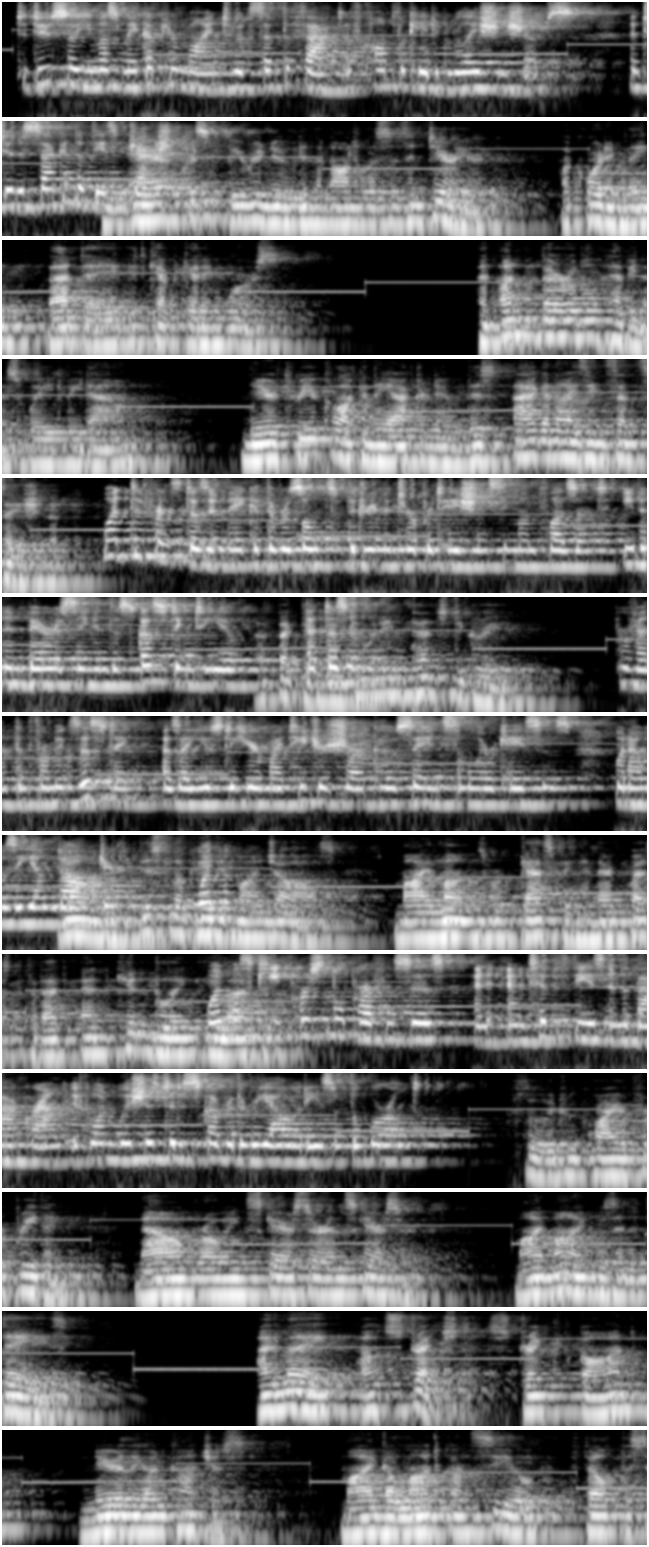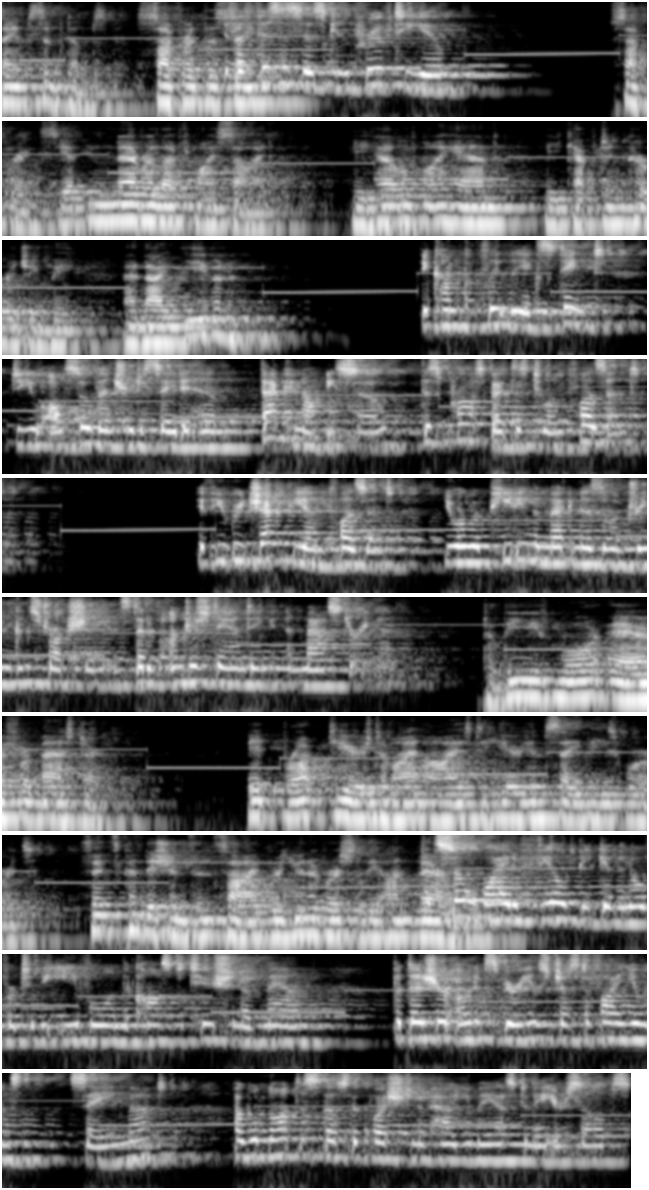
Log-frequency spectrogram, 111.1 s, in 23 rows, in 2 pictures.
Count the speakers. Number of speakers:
2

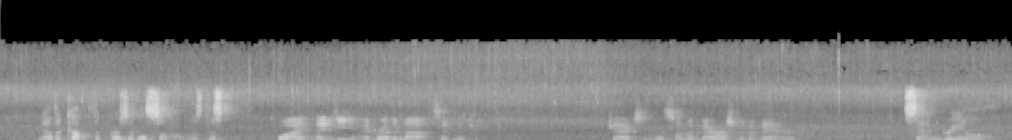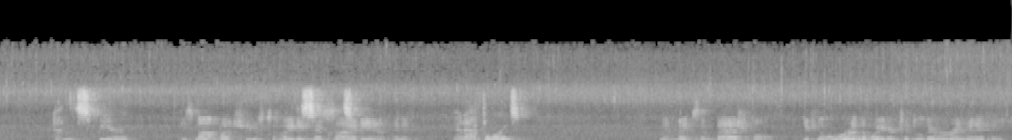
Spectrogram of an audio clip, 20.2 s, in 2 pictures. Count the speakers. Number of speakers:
2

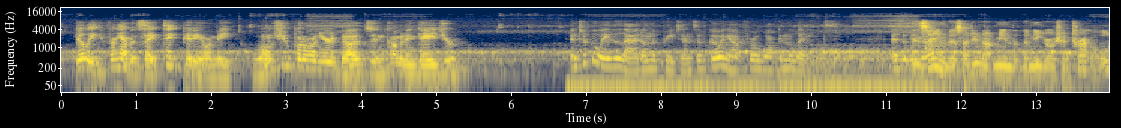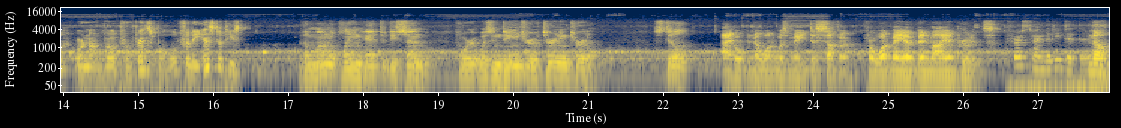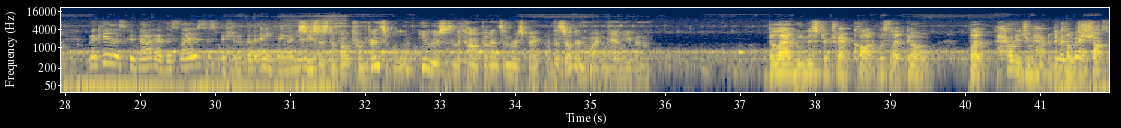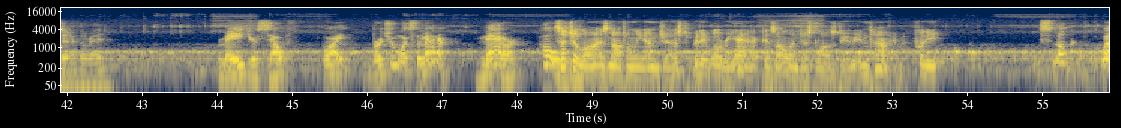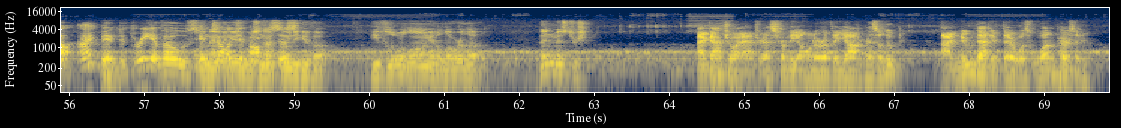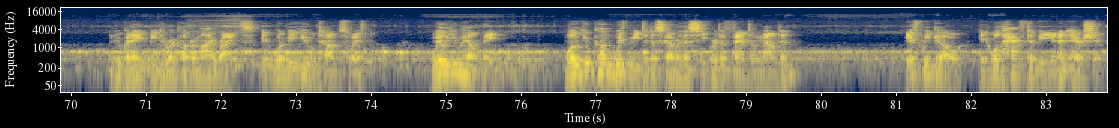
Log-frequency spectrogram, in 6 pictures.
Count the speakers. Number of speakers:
5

